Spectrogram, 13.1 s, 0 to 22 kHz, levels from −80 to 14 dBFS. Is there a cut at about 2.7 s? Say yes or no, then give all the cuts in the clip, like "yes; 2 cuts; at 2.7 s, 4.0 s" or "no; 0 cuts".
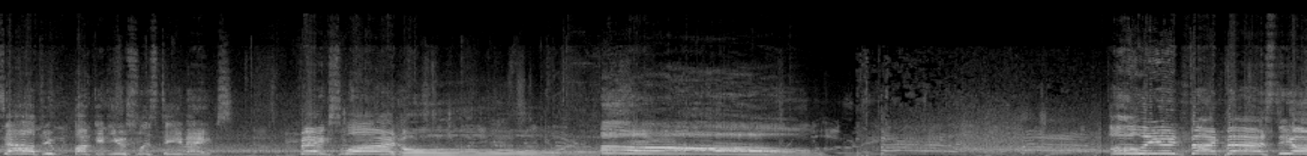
no; 2 cuts; at 6.0 s, 11.0 s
